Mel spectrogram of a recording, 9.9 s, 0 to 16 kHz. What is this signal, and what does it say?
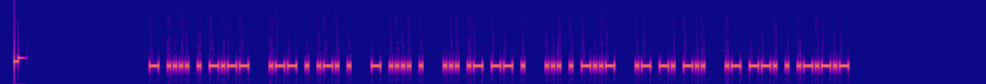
Morse code, heard as a keyed tone, about 40 wpm, 700 Hz. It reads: THEY WERE THE SAME SEX AND AGE.
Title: Sentences from Top 1600 Words 40wpm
